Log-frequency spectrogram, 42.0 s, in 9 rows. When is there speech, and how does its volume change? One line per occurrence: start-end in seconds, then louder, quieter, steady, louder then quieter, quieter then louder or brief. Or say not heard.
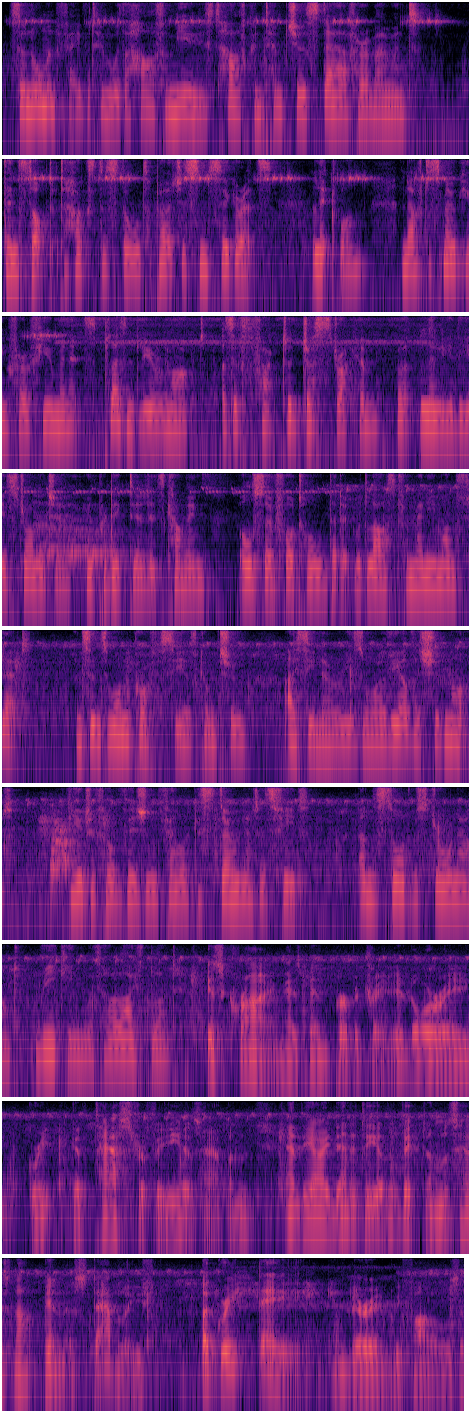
0.1-41.9 steady.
